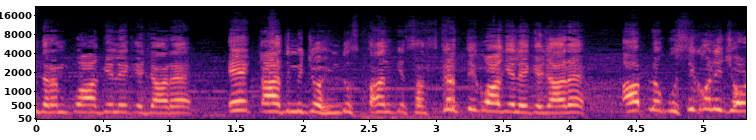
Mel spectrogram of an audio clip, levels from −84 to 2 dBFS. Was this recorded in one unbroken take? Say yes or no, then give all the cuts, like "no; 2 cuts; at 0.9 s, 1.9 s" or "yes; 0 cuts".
yes; 0 cuts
